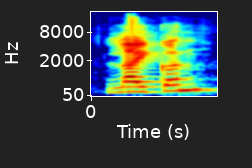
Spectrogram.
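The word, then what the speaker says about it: lichen: नटमेक जायफळ कार्डम वेलची लायकन हे पण वेगळं आहे लायकन उच्चार स्पेलिंग नुसार केला तर लिचेन होईल लिचेन उच्चार नाहीये लायकन लायकन दगडफूल मेस जायपत्री मस्टर्ड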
